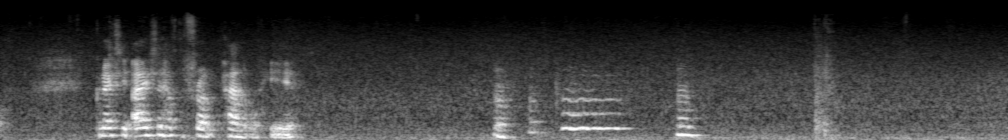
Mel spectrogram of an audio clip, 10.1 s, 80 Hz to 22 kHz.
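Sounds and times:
woman humming with closed mouth: 4.9 - 7.2.

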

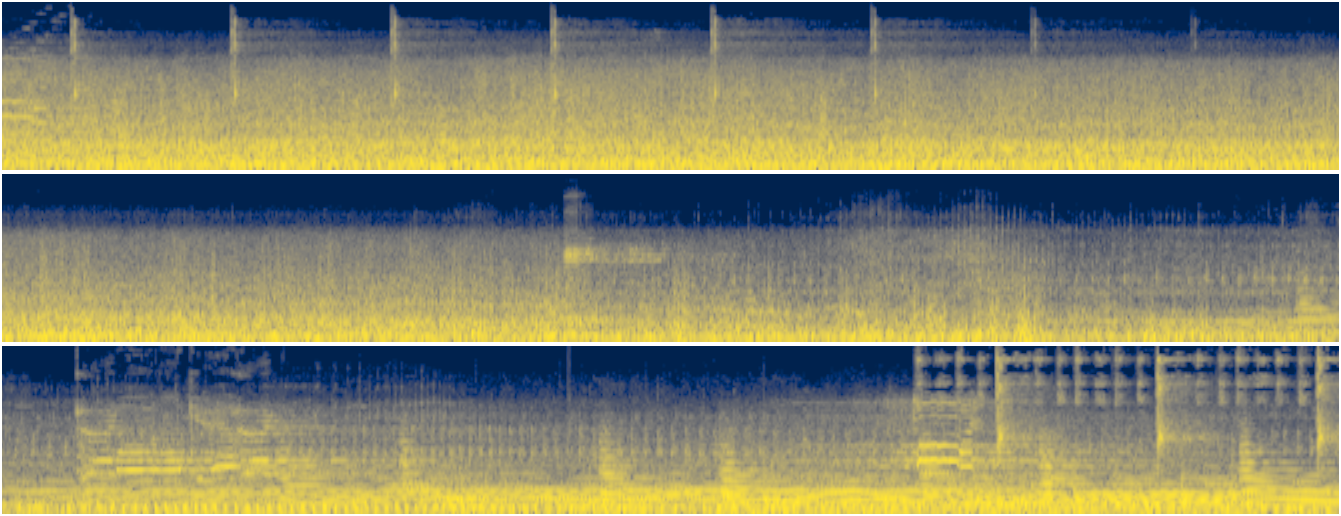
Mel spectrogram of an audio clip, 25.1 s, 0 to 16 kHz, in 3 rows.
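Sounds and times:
background music: 0.0 - 6.6, 15.2 - 25.0
wind on microphone: 0.0 - 18.2.

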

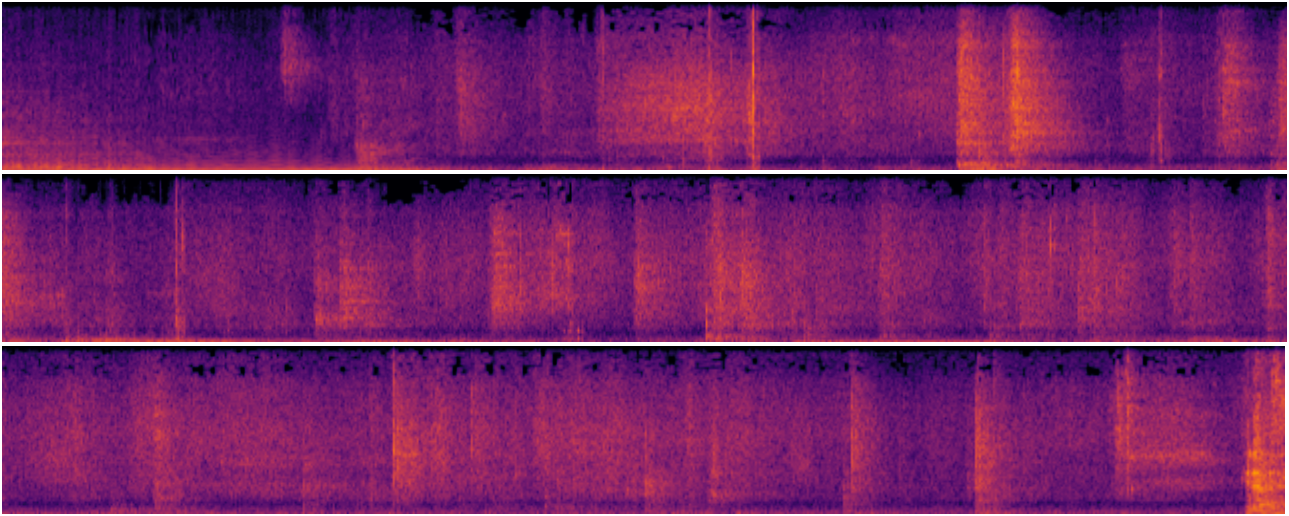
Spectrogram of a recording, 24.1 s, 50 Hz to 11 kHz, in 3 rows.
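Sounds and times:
loud low electrical hum: 0.0 - 24.0
handling knocks and thumps: 9.9 - 22.8.

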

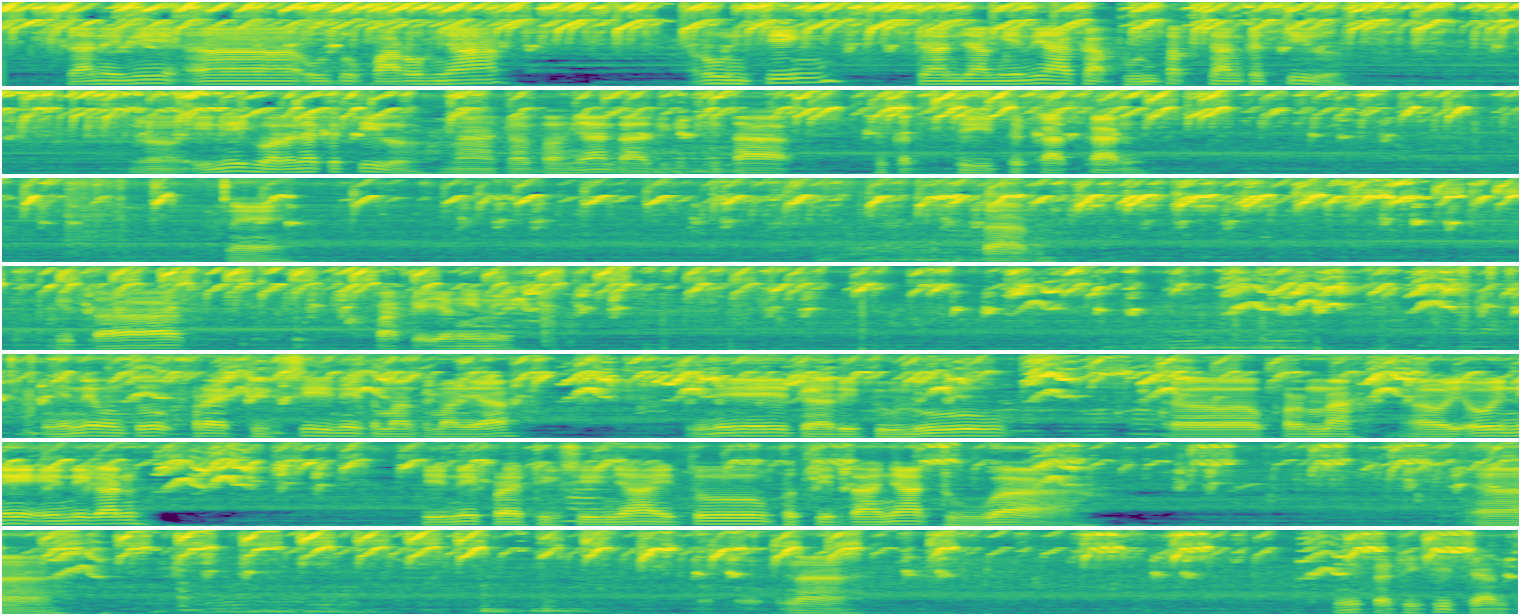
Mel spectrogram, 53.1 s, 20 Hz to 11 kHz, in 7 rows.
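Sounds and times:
young birds chirping: 0.0 - 53.0.

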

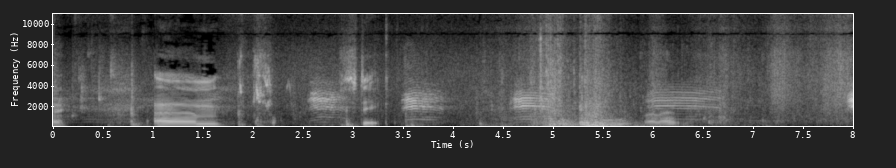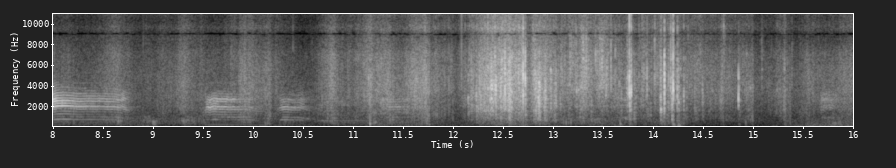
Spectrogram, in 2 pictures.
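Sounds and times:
sheep bleating: 2.5 - 4.0, 4.6 - 5.0, 5.9 - 6.8, 7.8 - 8.8, 9.4 - 11.8
dry grass and twigs crackling: 6.2 - 16.0.

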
